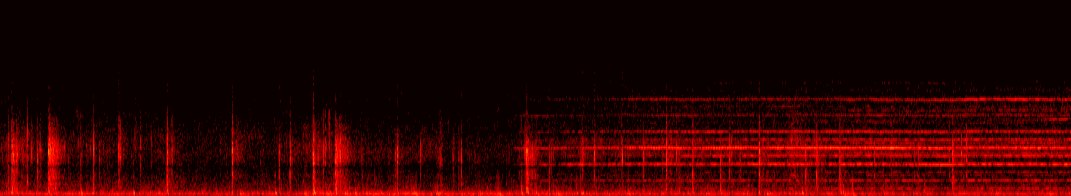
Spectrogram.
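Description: Faint film-soundtrack effects of scattered small clicks and crackles. About halfway through, quiet music with several sustained high held tones fades in and continues beneath them.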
